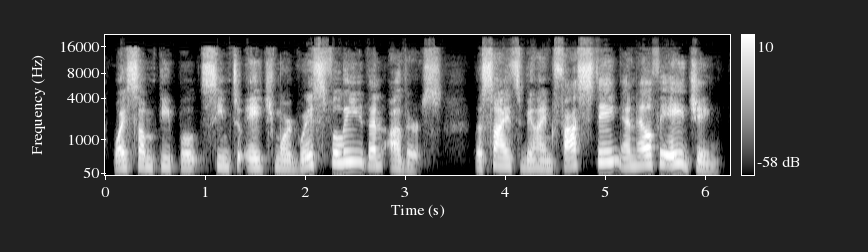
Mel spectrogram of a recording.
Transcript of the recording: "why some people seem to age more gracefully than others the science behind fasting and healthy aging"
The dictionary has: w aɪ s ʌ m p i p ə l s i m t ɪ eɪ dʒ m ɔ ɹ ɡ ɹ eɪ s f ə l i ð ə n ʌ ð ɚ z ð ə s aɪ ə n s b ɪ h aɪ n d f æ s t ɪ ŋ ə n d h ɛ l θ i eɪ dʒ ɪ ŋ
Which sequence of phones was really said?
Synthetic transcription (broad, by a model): w aɪ s ʌ m p i p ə l s i m t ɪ eɪ dʒ m ɔ ɹ ɡ ɹ eɪ s f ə l i ð ə n ʌ ð ɚ z ð ə s aɪ ə n s b ɪ h aɪ n d f æ s t ɪ ŋ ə n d h ɛ l θ i eɪ dʒ ɪ ŋ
